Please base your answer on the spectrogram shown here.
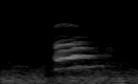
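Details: Bengal cat indoors on a sunny day, meowing to be let out to play: one short rising-then-falling meow lasting about half a second, clearly harmonic and fairly soft, over a quiet low room hum.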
